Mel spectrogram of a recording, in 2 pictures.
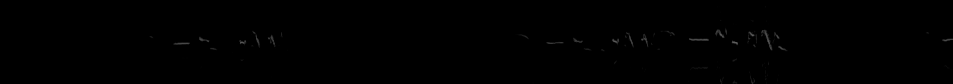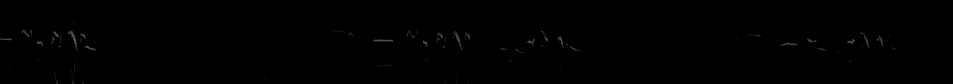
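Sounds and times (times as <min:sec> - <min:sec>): small bird chirping: 0:05.1 - 0:07.9, 0:09.2 - 0:15.4, 0:16.9 - 0:18.6.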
